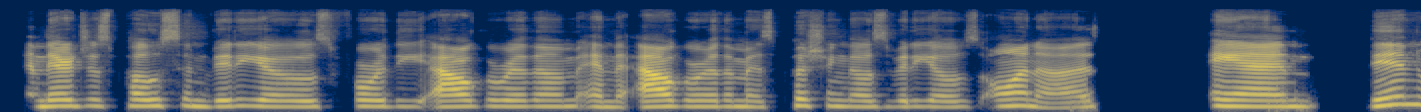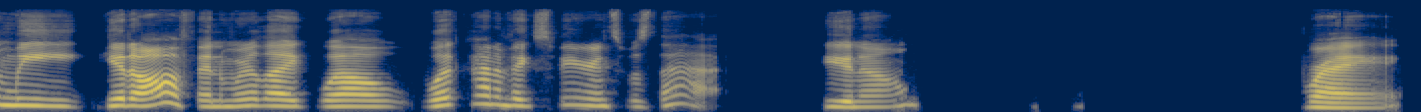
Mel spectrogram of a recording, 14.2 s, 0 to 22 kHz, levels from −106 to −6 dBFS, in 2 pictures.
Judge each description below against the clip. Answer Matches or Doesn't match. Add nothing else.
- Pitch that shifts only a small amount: Matches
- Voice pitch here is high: Matches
